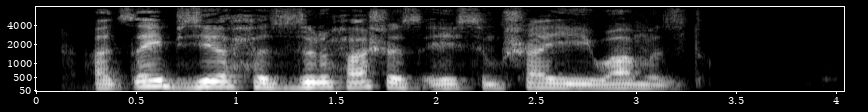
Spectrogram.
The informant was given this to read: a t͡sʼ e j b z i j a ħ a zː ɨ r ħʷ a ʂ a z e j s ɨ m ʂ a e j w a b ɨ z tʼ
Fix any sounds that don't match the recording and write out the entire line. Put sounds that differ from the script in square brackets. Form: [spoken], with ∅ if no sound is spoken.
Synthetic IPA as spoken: a t͡sʼ e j b z i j a ħ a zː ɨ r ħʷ a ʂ a z e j s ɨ m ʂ a e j w a [m] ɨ z tʼ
